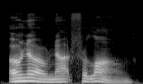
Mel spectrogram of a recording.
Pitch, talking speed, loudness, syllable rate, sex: 120 Hz, 210 wpm, -18 LUFS, 4.2 syllables/s, male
